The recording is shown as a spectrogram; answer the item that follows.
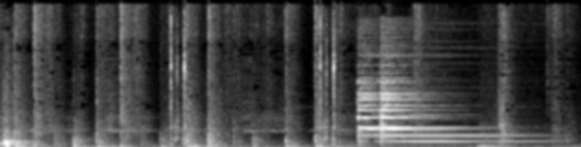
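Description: Quick footsteps of sneakers tapping on concrete during an agility ladder drill. About two-thirds of the way through, a bright bell chime rings and fades over about a second: the sound effect of a subscribe-button animation.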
